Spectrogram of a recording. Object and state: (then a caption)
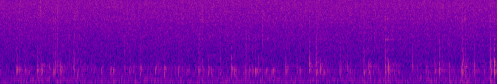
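Rubber spiky massage ball. A small green hollow rubber massage ball with soft spikes is held close as fingernails tap and scratch its surface. Soft, quiet, rapid tapping and scratching patters on with a hollow mid-range tone, its short ticks dying away almost at once.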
